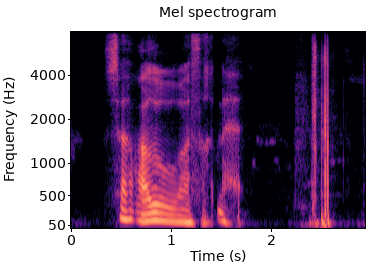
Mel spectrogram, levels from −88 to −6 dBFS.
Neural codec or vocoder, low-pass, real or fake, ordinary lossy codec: codec, 16 kHz, 4 kbps, X-Codec, HuBERT features, trained on balanced general audio; none; fake; none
